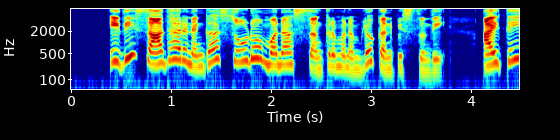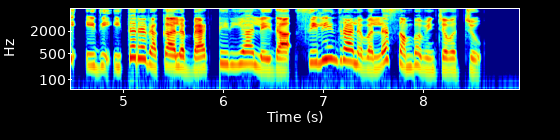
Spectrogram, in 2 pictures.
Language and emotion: Telugu, neutral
